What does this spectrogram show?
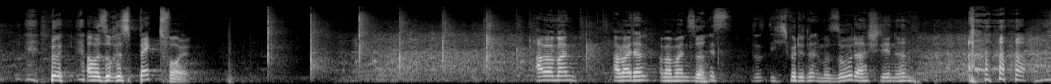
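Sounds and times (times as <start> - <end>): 
laughter: 0.0 - 1.1, 3.2 - 7.3, 8.9 - 10.5
speech: 0.2 - 2.0, 5.4 - 10.5
hands clapping: 2.3 - 6.2.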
